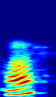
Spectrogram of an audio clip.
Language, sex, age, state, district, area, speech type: Marathi, female, 30-45, Maharashtra, Nagpur, rural, conversation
